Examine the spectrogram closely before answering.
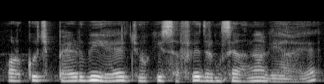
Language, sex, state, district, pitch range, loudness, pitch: Hindi, male, Meghalaya, West Garo Hills, 160-180 Hz, -16 LUFS, 170 Hz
